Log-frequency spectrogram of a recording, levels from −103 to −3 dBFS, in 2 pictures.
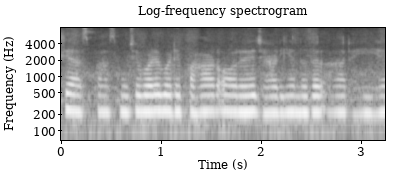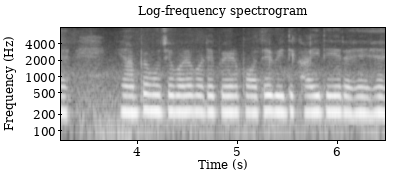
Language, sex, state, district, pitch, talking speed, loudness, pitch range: Hindi, female, Chandigarh, Chandigarh, 220 Hz, 230 wpm, -13 LUFS, 220-225 Hz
